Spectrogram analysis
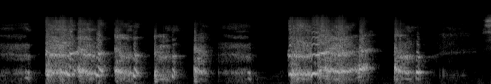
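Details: Child with a bad cold, stuffy nose and possibly a fever, sent home from school: bursts of harsh, loose coughing, about six coughs in a few seconds.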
